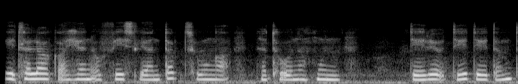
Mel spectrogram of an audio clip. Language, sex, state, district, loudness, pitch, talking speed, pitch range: Mizo, female, Mizoram, Aizawl, -15 LUFS, 230 Hz, 195 wpm, 220-245 Hz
